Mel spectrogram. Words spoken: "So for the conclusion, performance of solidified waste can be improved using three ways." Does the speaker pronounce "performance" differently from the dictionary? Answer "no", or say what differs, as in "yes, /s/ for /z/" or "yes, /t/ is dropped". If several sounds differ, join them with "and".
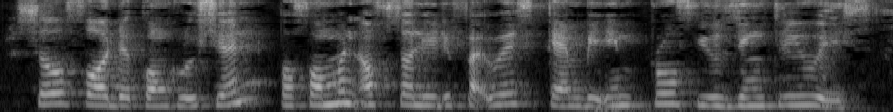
yes, /s/ is dropped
